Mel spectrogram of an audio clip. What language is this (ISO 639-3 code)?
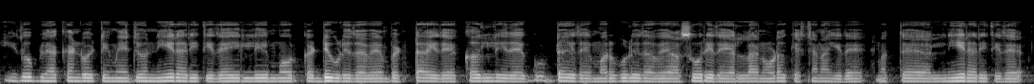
kan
